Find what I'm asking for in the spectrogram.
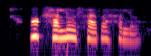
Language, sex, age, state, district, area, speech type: Assamese, female, 45-60, Assam, Sivasagar, rural, conversation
